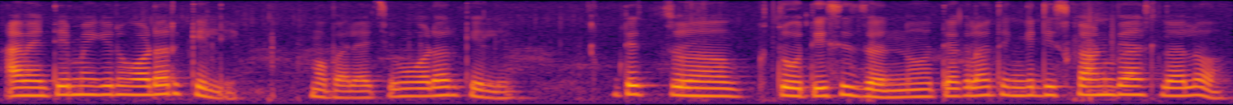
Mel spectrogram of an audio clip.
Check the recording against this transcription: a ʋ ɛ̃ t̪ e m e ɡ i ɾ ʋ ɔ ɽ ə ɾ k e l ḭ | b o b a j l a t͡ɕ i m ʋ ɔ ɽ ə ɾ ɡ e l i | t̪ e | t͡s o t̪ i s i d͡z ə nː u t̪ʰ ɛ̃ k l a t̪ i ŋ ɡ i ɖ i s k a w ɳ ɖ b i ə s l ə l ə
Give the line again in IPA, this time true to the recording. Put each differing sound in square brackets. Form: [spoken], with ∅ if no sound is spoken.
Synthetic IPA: a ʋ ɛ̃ t̪ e m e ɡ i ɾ ʋ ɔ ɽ ə ɾ k e l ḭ | [m] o b a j l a t͡ɕ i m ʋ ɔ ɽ ə ɾ [k] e l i | t̪ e | t͡s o t̪ i s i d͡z ə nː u [t̪] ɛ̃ k l a t̪ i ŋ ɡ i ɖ i s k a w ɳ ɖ b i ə s l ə l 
